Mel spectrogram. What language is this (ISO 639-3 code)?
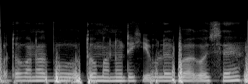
asm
